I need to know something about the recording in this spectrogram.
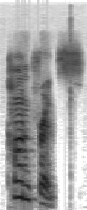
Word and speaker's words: conference: lot of words um conference okay the way i say it it matches our pattern here first syllable is stressed conference all right now what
